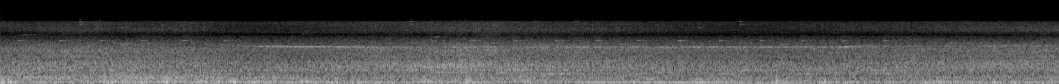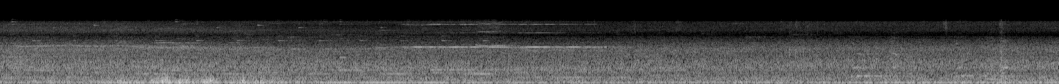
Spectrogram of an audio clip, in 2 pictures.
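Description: A train rumbles along the platform, slowing to a stop.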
